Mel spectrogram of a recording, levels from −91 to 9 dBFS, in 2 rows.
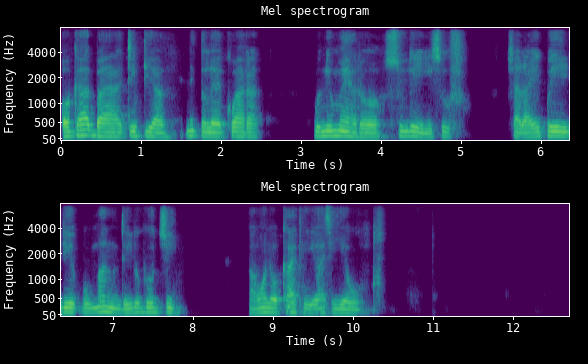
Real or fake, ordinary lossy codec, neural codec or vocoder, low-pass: fake; none; codec, 16 kHz, 1.1 kbps, Voila-Tokenizer; 7.2 kHz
